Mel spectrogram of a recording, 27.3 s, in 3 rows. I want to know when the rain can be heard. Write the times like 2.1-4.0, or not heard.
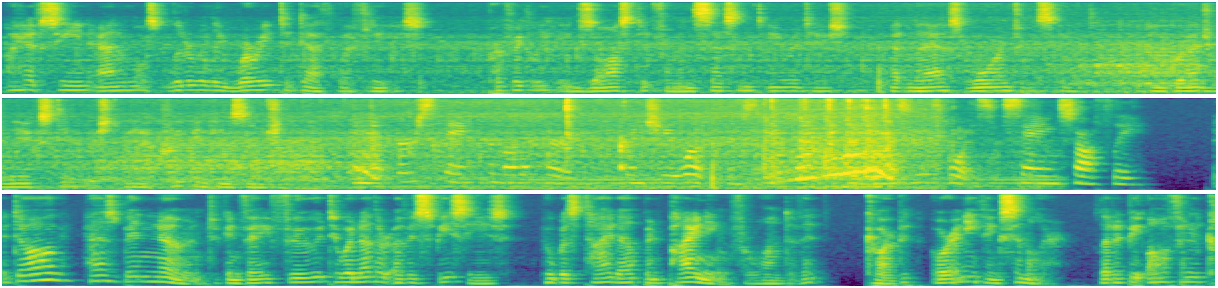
0.0-16.2.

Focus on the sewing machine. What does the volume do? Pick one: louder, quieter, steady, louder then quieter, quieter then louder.
louder.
